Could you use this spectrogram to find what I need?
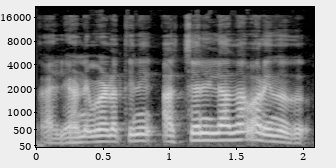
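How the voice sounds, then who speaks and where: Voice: medium pitch, lively intonation, quick pace, creaky. A narrator doing a rude office watchman who questions and belittles a visitor in a retold serial. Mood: sarcastic. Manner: blunt, sarcastic questioning.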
